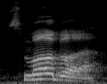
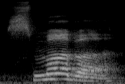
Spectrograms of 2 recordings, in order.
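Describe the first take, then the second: First: The D sound is dropped. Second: The D sound is dropped.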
